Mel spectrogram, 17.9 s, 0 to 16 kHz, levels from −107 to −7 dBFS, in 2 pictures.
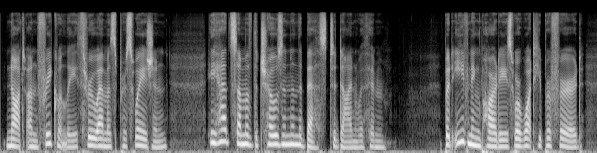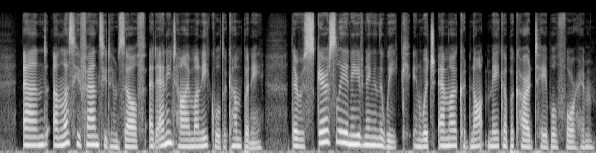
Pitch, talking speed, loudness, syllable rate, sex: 175 Hz, 190 wpm, -19 LUFS, 5.5 syllables/s, female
